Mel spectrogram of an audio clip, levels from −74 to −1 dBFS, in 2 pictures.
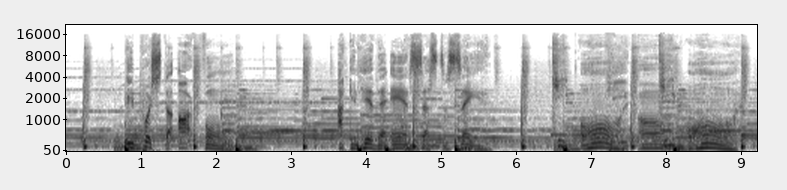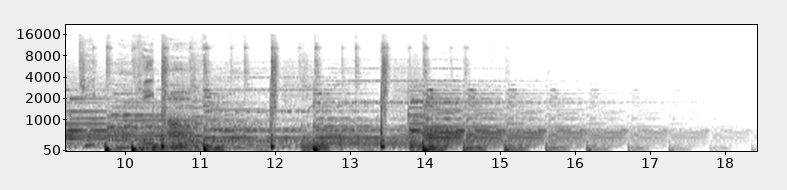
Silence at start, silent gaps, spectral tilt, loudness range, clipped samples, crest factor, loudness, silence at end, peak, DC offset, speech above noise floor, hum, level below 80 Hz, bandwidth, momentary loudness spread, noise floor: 0 s; none; -5 dB/octave; 8 LU; under 0.1%; 16 dB; -16 LUFS; 2.05 s; 0 dBFS; under 0.1%; 45 dB; none; -20 dBFS; 16.5 kHz; 14 LU; -58 dBFS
